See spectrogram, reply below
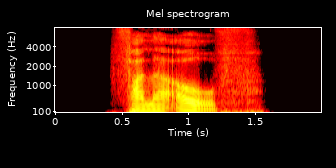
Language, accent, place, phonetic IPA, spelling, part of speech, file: German, Germany, Berlin, [ˌfalə ˈaʊ̯f], falle auf, verb, De-falle auf.ogg
- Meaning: inflection of auffallen: 1. first-person singular present 2. first/third-person singular subjunctive I 3. singular imperative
